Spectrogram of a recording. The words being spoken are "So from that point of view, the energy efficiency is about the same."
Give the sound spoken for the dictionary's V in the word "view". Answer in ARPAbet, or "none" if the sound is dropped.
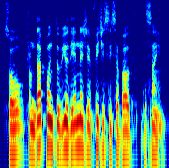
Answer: V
